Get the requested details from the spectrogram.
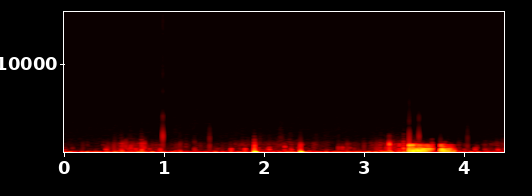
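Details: Low gurgling rumbles with scattered pops and a louder bubbling gurgle near the end from a woman's stomach after eating pizza; ordinary post-meal stomach rumbling.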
